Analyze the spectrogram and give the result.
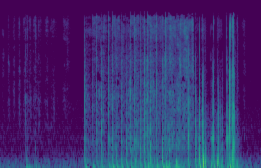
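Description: Fingertips and nails tap and scratch across a thin sheet of graph paper covered in blue pen doodles, lying flat on a floor. A few soft, scattered taps give way to a dense, dry run of papery scratching and tapping with bright crackle. The sound builds to sharper, louder taps near the end, then quickly fades.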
